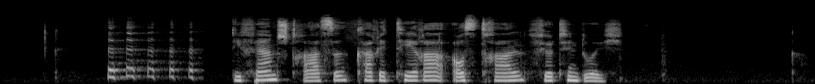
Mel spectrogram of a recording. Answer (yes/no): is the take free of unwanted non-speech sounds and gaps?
no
